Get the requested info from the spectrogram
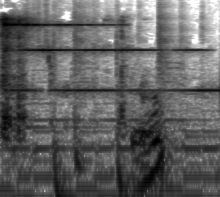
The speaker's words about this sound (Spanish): Esta es un timbre de cuando tú llegas a un hotel y a lo mejor en recepción o en los restaurantes, ya está listo el café.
